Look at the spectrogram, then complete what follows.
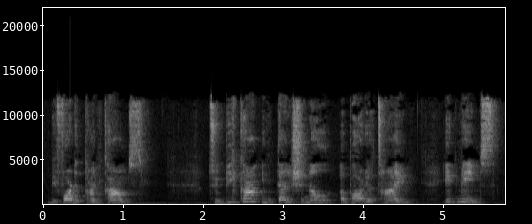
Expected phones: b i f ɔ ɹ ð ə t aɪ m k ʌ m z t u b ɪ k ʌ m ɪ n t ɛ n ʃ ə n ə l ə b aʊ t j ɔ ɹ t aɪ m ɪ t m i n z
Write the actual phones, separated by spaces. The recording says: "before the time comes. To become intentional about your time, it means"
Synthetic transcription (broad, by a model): b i f ɔ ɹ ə t aɪ m k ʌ m s t u b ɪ k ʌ m ɪ n t ɛ n ʃ ə n ə l ə b aʊ t j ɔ t aɪ m ɪ t m i n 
